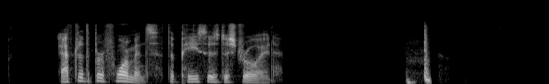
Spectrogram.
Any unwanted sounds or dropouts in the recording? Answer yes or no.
yes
